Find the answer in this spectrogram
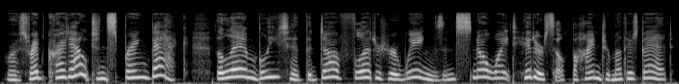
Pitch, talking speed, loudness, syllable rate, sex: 280 Hz, 210 wpm, -17 LUFS, 4.9 syllables/s, female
